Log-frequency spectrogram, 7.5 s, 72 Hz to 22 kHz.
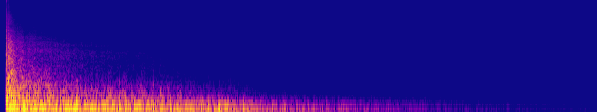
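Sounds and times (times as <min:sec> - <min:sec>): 
underwater explosion with a deep muffled boom: 0:00.1 - 0:04.8.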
